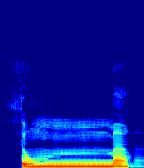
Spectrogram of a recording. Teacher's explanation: میم مشدد کا غنہ ہے تو آواز کو ناک میں لے کے جائیں گے، غنہ ہوگا میم مشدد کا۔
